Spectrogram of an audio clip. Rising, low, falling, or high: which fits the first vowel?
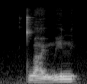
low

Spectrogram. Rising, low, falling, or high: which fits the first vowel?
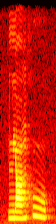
rising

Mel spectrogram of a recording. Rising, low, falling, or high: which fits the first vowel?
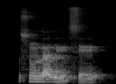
high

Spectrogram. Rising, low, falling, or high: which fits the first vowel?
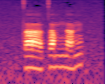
low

